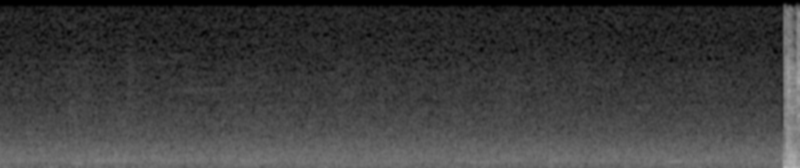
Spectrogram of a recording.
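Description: Steady low hiss of room noise with no distinct events. Music with percussion starts suddenly and loudly just before the end.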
